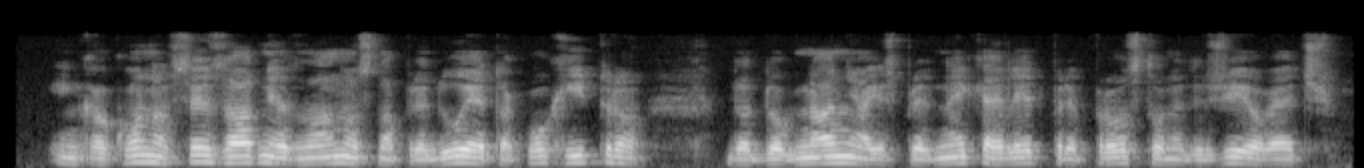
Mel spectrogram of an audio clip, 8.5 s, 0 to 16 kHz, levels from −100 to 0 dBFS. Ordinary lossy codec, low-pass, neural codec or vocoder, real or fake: none; 7.2 kHz; none; real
